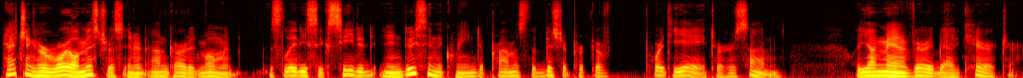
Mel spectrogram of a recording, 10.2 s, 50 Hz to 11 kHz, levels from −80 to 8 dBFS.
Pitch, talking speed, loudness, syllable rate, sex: 115 Hz, 180 wpm, -19 LUFS, 5.6 syllables/s, male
